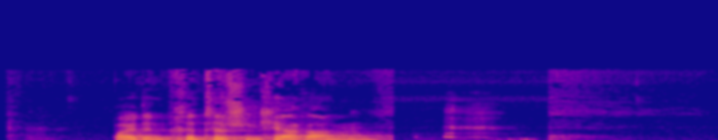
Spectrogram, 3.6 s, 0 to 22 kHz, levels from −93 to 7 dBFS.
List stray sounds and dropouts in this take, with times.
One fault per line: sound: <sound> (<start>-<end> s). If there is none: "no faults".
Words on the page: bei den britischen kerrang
sound: laugh (2.1-2.7 s)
